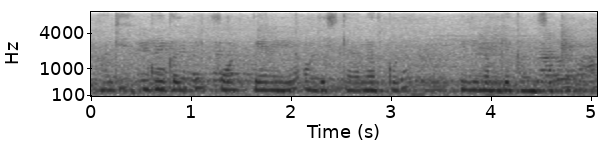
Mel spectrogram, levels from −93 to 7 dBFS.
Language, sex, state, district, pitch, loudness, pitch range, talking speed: Kannada, female, Karnataka, Mysore, 235 Hz, -14 LUFS, 225-250 Hz, 165 wpm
